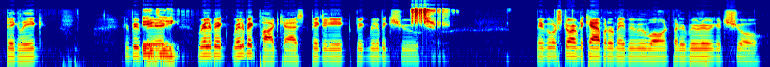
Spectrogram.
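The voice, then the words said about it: Imitates another person's voice. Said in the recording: “my impersonation of Alec Baldwin impersonating former United States President Donald Trump”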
